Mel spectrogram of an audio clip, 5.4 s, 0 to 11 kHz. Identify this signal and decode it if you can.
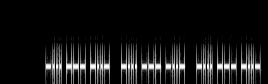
Morse code, heard as a keyed tone, about 34 wpm, 700 Hz. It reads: BOX BOX BOX
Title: Top 500 Words Repeated 35wpm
